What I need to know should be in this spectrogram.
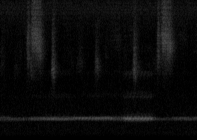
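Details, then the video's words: Crickets in grass on a warm Bulgarian summer night, captured with a surround microphone: a constant thin high trill, briefly louder near the middle, punctuated by quick sharp chirps higher still. "Cricket Sounds - Crickets Chirping at Night"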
